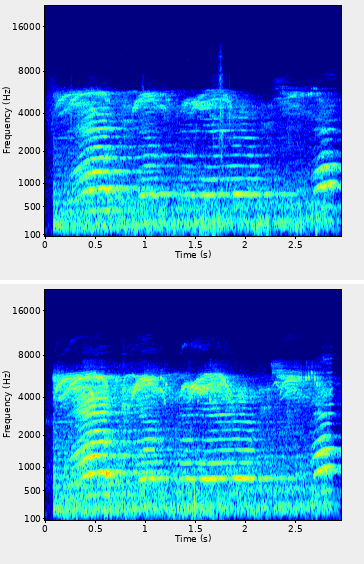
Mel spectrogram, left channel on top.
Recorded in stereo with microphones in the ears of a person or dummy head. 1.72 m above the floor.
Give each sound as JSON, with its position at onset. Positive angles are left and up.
{"t": 0.1, "sound": "a shout", "side_deg": -35, "distance_m": 2.0}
